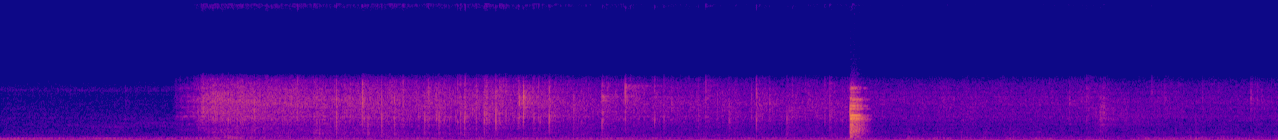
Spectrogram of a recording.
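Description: An egg-soaked slice of bread sizzling in hot oil in a frying pan: the sizzle starts suddenly about a second in as the bread goes in, loud at first, then settles to a quieter sizzle. A single sharp tap a little past four seconds in is the loudest sound.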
